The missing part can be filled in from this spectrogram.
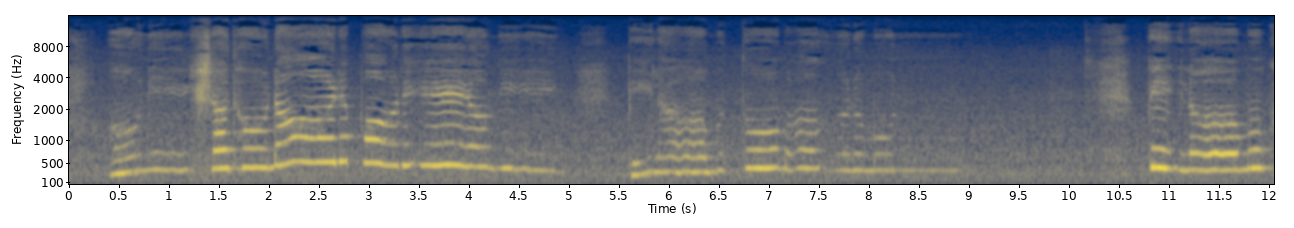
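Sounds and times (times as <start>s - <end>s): woman singing unaccompanied: 0.4s - 5.0s, 5.6s - 9.0s, 10.7s - 12.0s.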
